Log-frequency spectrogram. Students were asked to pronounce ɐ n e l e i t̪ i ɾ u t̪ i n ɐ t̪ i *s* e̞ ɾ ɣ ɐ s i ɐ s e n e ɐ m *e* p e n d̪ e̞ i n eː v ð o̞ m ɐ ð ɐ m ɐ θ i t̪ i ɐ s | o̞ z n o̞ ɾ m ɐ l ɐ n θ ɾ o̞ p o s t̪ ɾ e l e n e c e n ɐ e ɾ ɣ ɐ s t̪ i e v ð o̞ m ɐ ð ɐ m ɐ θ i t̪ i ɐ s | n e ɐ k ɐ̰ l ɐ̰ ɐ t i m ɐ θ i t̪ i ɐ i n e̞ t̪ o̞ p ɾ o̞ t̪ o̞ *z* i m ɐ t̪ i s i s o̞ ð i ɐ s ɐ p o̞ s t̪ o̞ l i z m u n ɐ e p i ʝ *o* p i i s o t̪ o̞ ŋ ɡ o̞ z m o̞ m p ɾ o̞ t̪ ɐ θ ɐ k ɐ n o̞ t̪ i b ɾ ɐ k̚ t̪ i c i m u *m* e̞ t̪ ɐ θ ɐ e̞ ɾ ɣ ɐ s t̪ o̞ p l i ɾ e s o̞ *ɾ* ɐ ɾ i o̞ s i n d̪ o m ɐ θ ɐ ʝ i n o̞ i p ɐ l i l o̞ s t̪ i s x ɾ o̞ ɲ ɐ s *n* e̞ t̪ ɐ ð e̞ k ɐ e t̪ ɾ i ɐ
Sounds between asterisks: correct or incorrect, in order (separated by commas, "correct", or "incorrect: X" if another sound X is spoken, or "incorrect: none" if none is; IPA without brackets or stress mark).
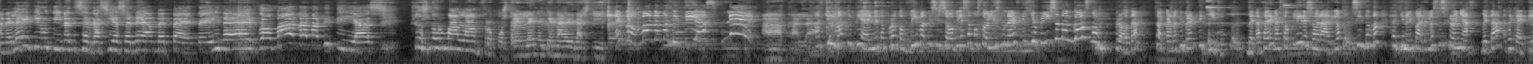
correct, correct, incorrect: v, correct, correct, correct, incorrect: m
